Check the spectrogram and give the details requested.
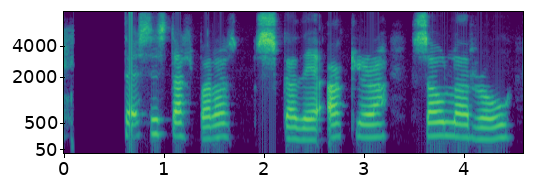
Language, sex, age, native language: Icelandic, female, 11, Icelandic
